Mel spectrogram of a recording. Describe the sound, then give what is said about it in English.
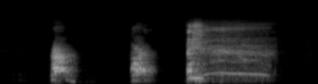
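A dog barks twice in quick succession, then lets out a longer, drawn-out bark that trails into a whine. Fairly loud, with silence between the calls and no voices. “But it has a central, the podcast dogs, they're doing so good.”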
